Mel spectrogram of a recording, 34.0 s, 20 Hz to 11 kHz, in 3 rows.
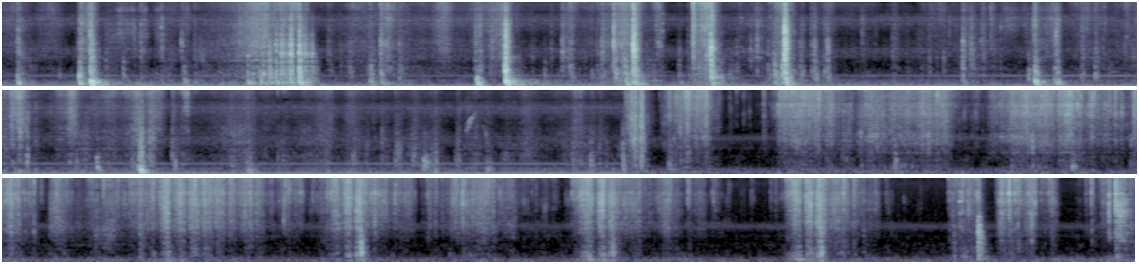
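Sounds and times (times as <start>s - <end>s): soft bumps: 0.0s - 18.4s
low hum: 0.0s - 34.0s.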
